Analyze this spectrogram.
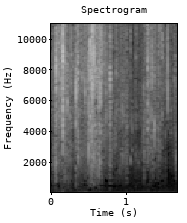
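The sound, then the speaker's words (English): Papers being crumpled up, a short burst of faint, irregular crinkling and crackling that is busiest early and thins out toward the end. “That's the sound of me crumbling up the papers.”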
